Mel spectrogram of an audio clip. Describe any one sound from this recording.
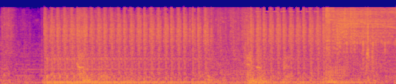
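A rapid-fire energy weapon fires in rapid bursts.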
